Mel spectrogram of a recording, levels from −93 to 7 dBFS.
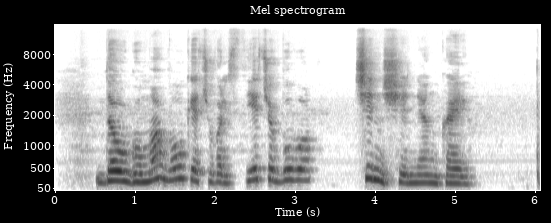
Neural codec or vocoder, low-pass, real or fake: none; 14.4 kHz; real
